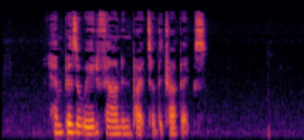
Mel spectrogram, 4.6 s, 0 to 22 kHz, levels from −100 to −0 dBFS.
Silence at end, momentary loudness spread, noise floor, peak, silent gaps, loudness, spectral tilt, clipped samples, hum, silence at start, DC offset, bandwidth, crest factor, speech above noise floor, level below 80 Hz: 1.5 s; 10 LU; -73 dBFS; -10 dBFS; none; -29 LUFS; -2.5 dB/octave; under 0.1%; none; 0.7 s; under 0.1%; 16 kHz; 22 dB; 44 dB; -74 dBFS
